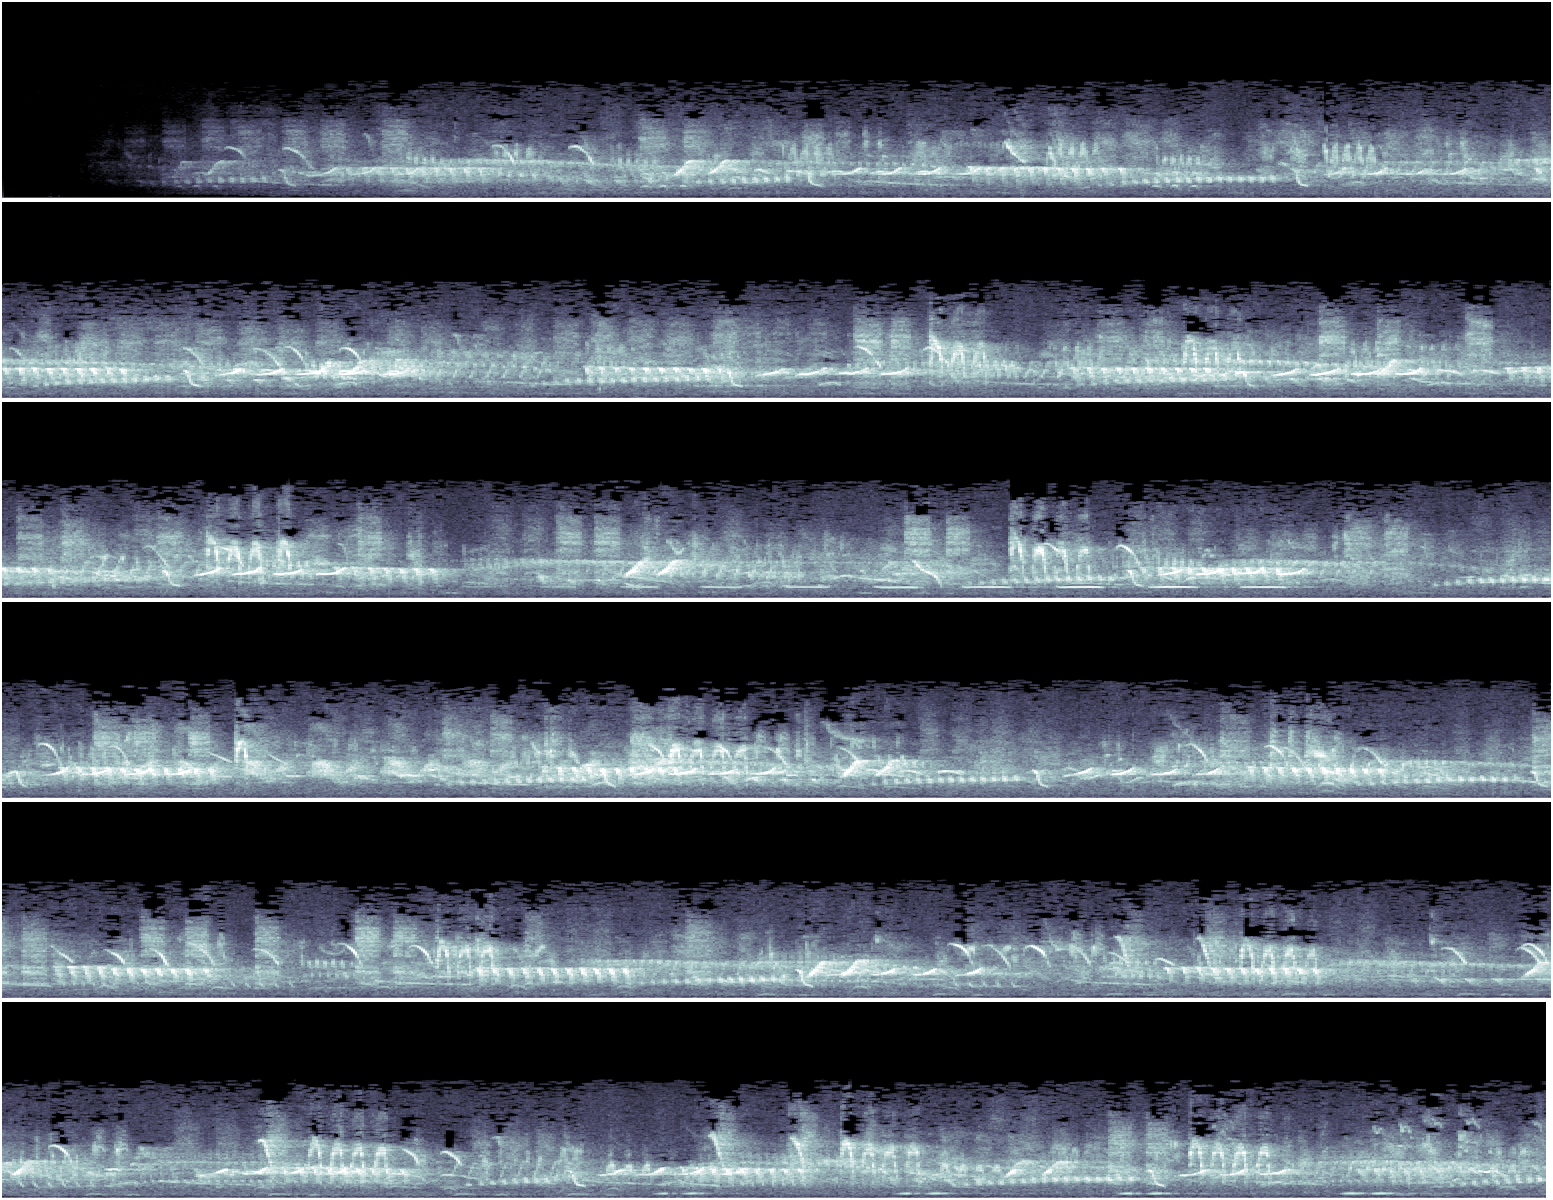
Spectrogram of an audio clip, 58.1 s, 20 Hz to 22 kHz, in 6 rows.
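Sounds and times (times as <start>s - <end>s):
songbirds singing and chirping: 0.6s - 58.0s
low piping bird notes: 22.8s - 28.2s.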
